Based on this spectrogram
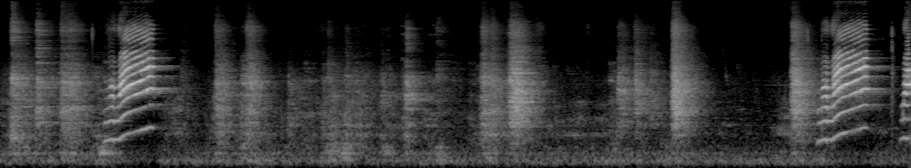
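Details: Talking ringneck parrot kept as a pet: two loud rising harmonic squeals at the start and end, between them softer breathy speech-like murmurs and ticking sounds.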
